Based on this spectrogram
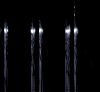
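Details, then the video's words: A female quail's call: brief bright whistled notes, mostly in close doubled pairs separated by short pauses, clean and isolated with a silent background. "Female Quail Sound / مادہ بٹیر کی کرک"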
